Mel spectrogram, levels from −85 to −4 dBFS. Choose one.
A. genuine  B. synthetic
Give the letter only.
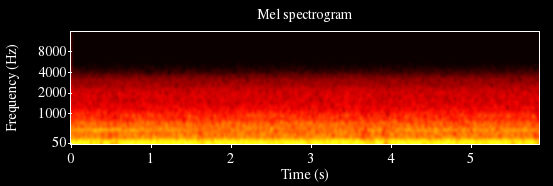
B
